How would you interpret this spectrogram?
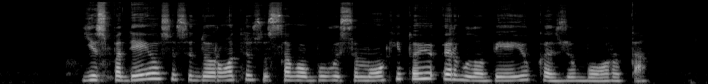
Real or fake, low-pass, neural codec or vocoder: real; 19.8 kHz; none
